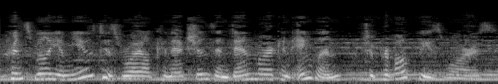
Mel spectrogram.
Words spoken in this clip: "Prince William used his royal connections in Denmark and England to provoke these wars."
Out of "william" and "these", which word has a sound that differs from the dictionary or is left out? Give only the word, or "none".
none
